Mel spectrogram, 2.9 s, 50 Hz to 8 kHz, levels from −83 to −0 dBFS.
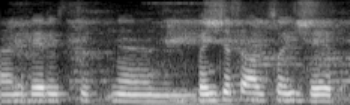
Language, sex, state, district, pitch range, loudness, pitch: English, female, Punjab, Kapurthala, 180-200 Hz, -17 LUFS, 190 Hz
